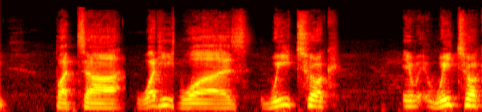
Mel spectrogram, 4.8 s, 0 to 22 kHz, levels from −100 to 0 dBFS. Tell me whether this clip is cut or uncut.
cut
